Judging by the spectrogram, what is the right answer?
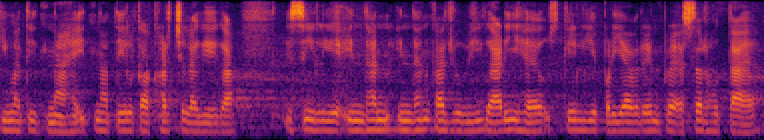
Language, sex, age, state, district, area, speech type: Hindi, female, 45-60, Bihar, Begusarai, rural, spontaneous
